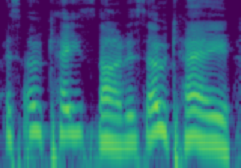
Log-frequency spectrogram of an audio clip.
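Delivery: high, loud soothing mother voice; mock mum reassurance. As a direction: play the mum calming her son in mock panic. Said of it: "And she's like".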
